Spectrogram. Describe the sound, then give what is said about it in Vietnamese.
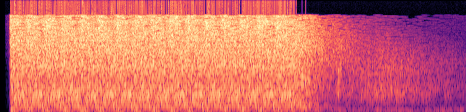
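A loud burst of automatic gunfire, a dense, rapid string of shots lasting about two seconds before it cuts off into a fading rumble. “Ngón tay tên Tám miết mạnh lên cò súng, một loạt đạn nổ vang cùng đà.”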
